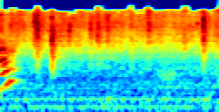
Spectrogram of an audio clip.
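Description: Sliced pepper and mushrooms sizzling in hot olive oil in a frying pan, a steady sizzle with a light click about half a second in.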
